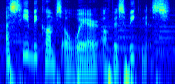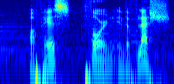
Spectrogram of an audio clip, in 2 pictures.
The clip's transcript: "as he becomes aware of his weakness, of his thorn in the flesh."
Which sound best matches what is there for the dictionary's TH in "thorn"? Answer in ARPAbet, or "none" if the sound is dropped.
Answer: TH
